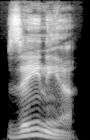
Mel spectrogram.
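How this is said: The word is said the British way. "The British, bless them, pronounce it Xenia, and that's the way I'm going to call it"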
